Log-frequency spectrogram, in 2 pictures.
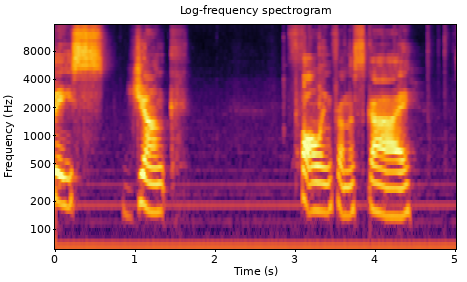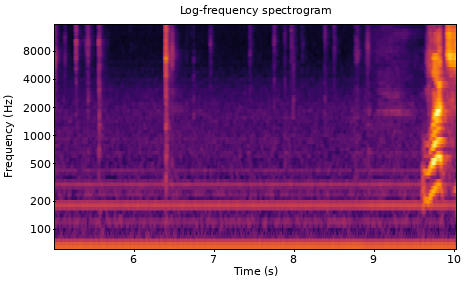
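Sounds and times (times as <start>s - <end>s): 
speech: 0.0s - 1.6s, 3.1s - 4.5s, 9.6s - 10.0s
typing on a computer keyboard: 4.6s - 5.7s, 7.7s - 9.0s.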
